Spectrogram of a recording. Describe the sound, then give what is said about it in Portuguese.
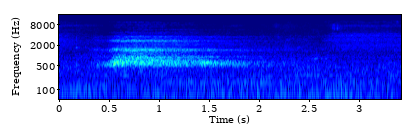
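Slow breathing in a breathing exercise, drawn in through the nose and let out through the mouth. A soft, airy rush of breath swells, then slowly fades into a quiet, steady hiss. “Fecha os olhos e começa a respirar de maneira assim.”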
